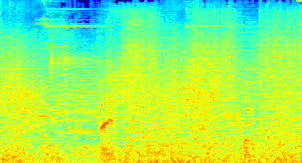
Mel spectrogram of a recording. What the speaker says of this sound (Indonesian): tiba-tiba langsung ada tembakan dari bagian atas kayak gitu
